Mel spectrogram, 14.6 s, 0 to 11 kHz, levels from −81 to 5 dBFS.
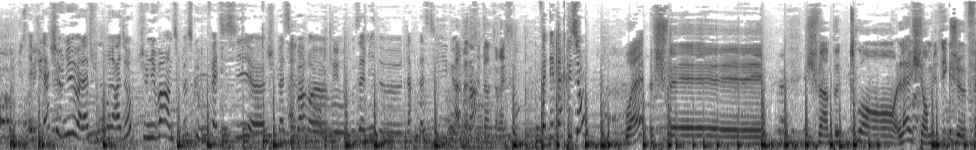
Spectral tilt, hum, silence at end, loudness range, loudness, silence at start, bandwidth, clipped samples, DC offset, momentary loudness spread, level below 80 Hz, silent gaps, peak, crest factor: -6 dB/octave; none; 0 s; 2 LU; -11 LUFS; 0 s; 11 kHz; 1%; under 0.1%; 5 LU; -24 dBFS; none; 0 dBFS; 10 dB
